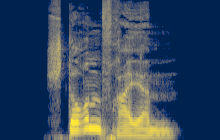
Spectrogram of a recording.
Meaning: strong dative masculine/neuter singular of sturmfrei
- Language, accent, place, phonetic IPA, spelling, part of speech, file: German, Germany, Berlin, [ˈʃtʊʁmfʁaɪ̯əm], sturmfreiem, adjective, De-sturmfreiem.ogg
